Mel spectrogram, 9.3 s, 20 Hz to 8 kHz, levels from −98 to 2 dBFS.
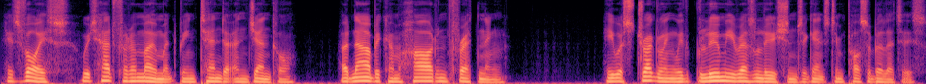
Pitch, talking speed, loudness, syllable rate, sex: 115 Hz, 160 wpm, -18 LUFS, 5.7 syllables/s, male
